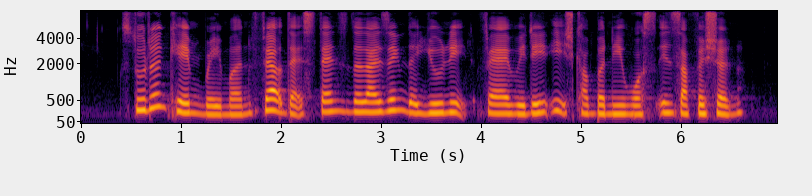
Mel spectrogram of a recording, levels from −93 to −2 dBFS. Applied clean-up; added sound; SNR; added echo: none; none; none; none.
